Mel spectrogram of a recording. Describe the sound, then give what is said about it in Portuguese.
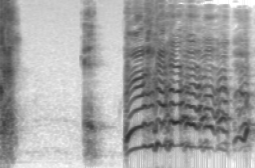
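In a studio, a voice imitates a piglet: two short breathy snorts, then a longer, loud, rough grunting squeal with a buzzing, pulsing tone that rises and wavers before cutting off. “Senhoras e senhores, aqui tem um porquinho, ou melhor, uma porquinha no nosso estúdio.”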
